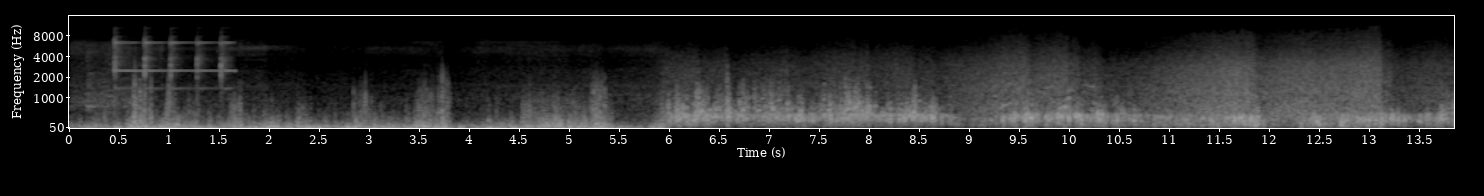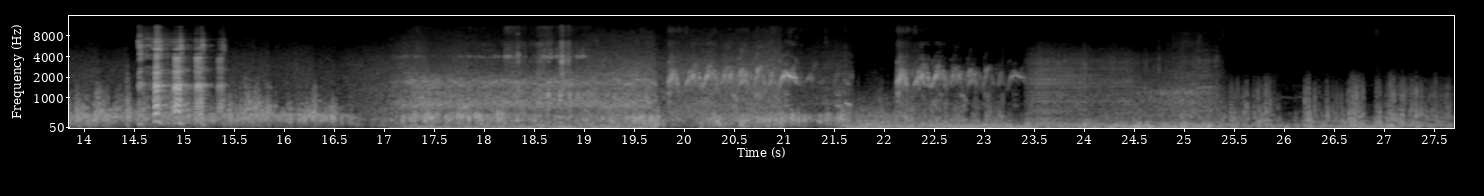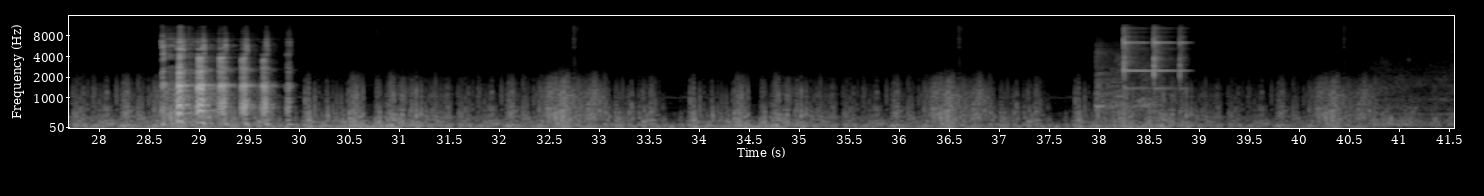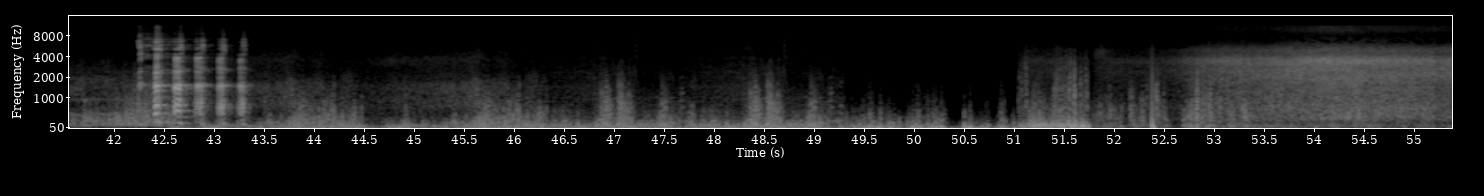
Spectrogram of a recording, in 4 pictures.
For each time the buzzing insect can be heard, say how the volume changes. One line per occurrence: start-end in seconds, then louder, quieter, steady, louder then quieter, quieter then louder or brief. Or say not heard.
not heard.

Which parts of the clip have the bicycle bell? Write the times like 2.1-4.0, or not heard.
0.1-1.7, 38.0-39.0.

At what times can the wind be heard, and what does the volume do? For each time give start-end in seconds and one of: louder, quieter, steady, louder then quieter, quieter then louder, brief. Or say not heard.
0.0-55.3 quieter.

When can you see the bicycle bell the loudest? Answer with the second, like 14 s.
38 s.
